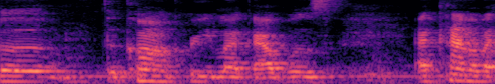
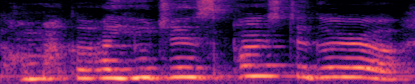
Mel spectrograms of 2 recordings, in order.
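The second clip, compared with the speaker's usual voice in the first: put-on high, shocked girlfriend voice; the girlfriend's high outraged cry at the man who punched a woman; 9 semitones higher than usual. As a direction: play her shocked and indignant. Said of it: "she's like".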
